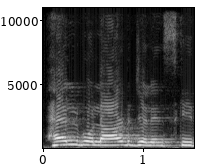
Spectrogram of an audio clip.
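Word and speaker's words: Hell-Volhard-Zelinsky: Check कर लेना एक बार एनसीईआरटी में से, प्रोनाउंसिएशन यही है इसका, हेल-वोलार्ड जेलेंस्की रिएक्शन।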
